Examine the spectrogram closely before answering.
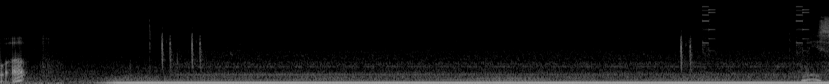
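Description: A low electronic hum drones steadily.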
